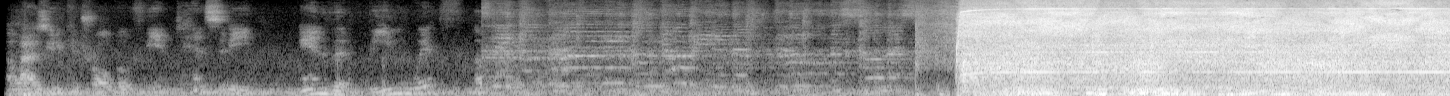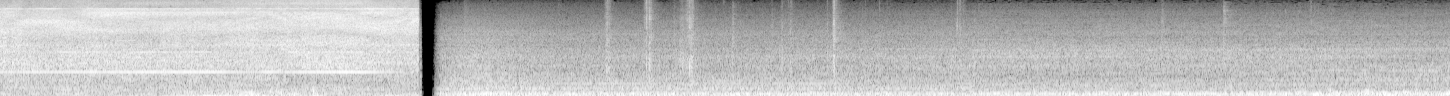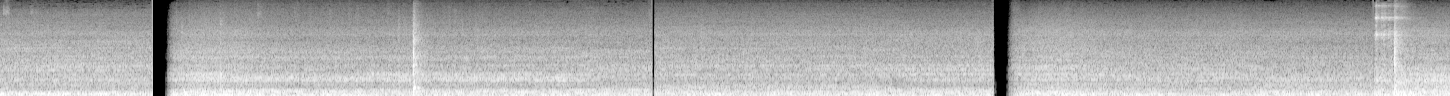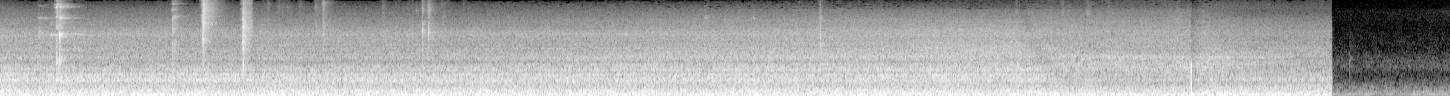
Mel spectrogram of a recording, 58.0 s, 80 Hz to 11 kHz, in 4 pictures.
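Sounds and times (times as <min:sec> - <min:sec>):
vacuum cleaner whining: 0:09.4 - 0:18.7.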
